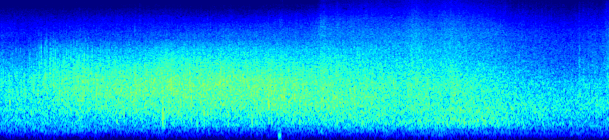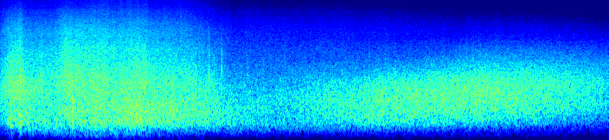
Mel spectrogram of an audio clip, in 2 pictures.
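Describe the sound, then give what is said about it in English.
Waves and wind at a bay in West Clare make a steady, roaring wash of surf. A brief, louder crash near the middle gives way to a quieter lull, then the roar rises again, with no voices. “And finally, the sound at Ross's Bay.”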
